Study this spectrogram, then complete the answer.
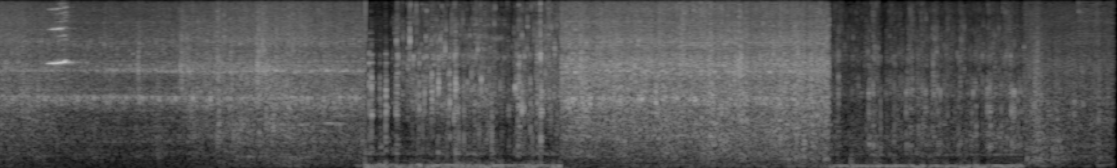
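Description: A vehicle driving a rough outback road on the Gibb River Road, with a steady engine drone and two bursts of heavy rushing, splashing roar as it ploughs through water crossings.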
